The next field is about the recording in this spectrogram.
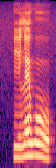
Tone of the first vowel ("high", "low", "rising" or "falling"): low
